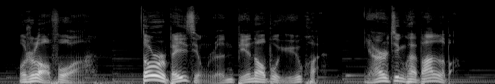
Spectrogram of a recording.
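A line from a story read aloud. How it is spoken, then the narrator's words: Cold, bad-tempered. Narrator (Chinese): 牛老板脾气没那么好，冷冷的说了一句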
